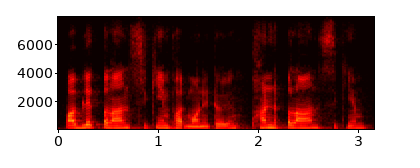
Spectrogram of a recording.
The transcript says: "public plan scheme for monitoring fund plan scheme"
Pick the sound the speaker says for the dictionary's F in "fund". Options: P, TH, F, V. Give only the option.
P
